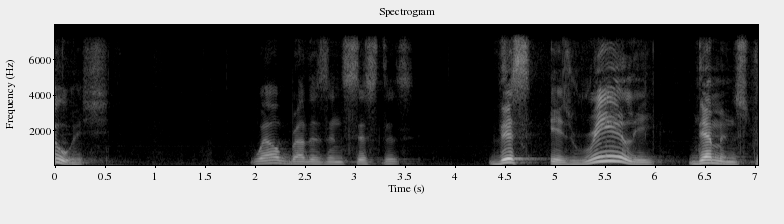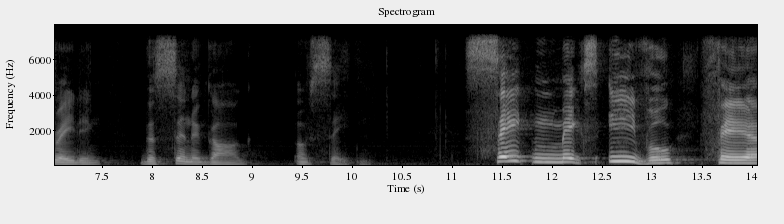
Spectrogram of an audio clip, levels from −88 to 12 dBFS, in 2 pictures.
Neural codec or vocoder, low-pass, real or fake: none; 7.2 kHz; real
